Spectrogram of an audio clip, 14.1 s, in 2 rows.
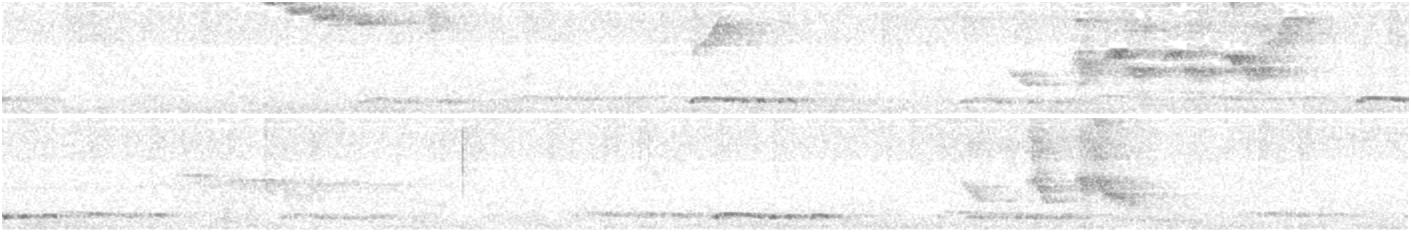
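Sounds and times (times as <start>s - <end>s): bird calling: 1.6s - 4.1s, 4.8s - 9.1s, 9.9s - 13.9s.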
